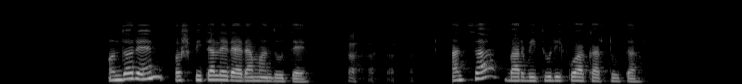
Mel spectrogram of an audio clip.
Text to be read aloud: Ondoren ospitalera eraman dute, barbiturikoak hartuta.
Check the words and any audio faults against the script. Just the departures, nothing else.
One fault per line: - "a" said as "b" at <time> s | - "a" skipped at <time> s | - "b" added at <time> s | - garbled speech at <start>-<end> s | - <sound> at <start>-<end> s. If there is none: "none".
- laugh at 3.4-4.2 s
- "antza" added at 4.6 s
